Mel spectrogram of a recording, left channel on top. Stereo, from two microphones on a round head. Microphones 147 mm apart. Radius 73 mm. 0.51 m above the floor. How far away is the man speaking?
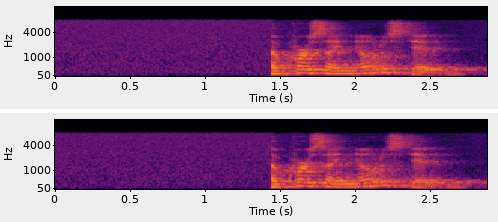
About 2.5 m.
